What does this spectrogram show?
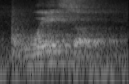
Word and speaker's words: hueso: want to pronounce it, most people know that this is silent in Spanish. Like hueso means bone, right? Hueso. Every time you see the H, just omit it. Pretend it doesn't exist.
